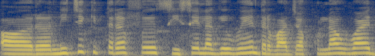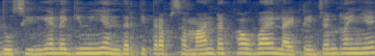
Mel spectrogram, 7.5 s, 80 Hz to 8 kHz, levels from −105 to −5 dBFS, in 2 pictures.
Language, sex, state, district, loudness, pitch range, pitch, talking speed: Hindi, female, Bihar, Vaishali, -25 LUFS, 215-250 Hz, 240 Hz, 225 wpm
